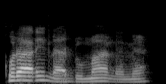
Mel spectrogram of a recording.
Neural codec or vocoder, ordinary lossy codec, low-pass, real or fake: codec, 44.1 kHz, 2.6 kbps, DAC; AAC, 48 kbps; 10.8 kHz; fake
